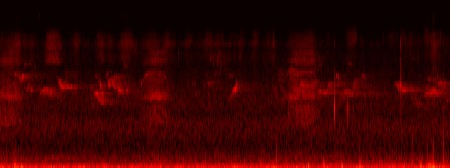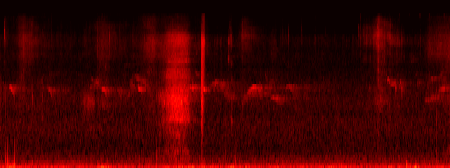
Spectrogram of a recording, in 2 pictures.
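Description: Faint distant birdsong at dusk: several birds giving short chirps and song phrases scattered throughout, over a low rumble. A brief rushing hiss comes about twelve seconds in.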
